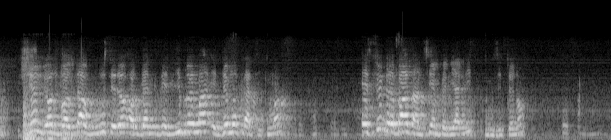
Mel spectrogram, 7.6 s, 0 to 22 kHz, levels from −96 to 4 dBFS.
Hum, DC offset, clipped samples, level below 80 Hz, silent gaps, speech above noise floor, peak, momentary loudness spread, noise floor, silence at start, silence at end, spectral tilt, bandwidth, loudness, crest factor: none; under 0.1%; under 0.1%; -32 dBFS; none; 27 dB; 0 dBFS; 12 LU; -42 dBFS; 0 s; 0.2 s; -10.5 dB/octave; 5.4 kHz; -15 LUFS; 16 dB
